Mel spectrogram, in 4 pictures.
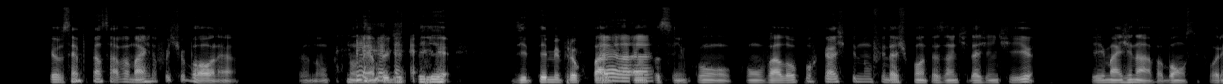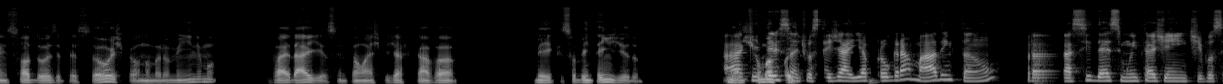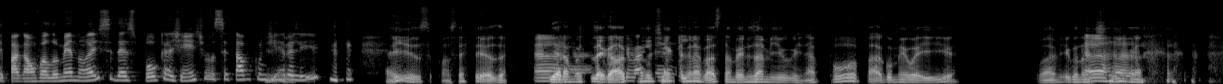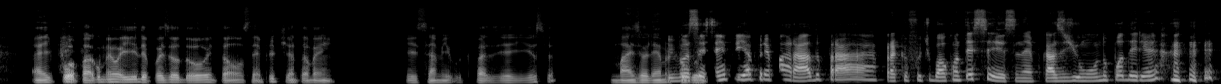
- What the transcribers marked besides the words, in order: laugh; tapping; chuckle; laugh; chuckle; laugh
- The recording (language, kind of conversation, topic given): Portuguese, podcast, Como o esporte une as pessoas na sua comunidade?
